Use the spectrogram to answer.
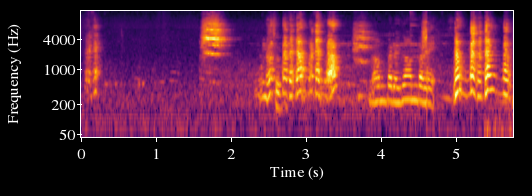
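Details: Solomon Islands cockatoo kept as a pet, cheering along with the Tokyo 2020 Olympics: a quiet start, then a sharp shriek followed by a chain of wavering, voice-like harmonic syllables.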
